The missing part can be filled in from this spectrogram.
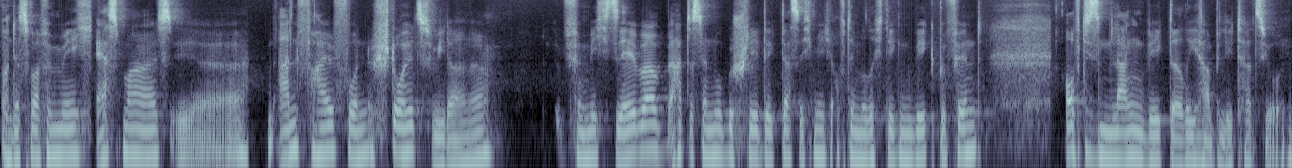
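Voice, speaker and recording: A man speaks slowly-ish, at a fairly slow pace and medium pitch, with a dark, mellow, somewhat breathy tone. His intonation is fairly even and his loudness very even. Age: 40s. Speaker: soldier and war veteran. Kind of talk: personal testimony interview. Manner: halting.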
